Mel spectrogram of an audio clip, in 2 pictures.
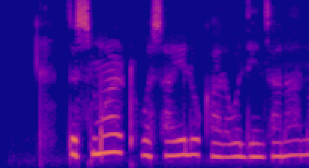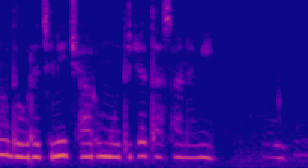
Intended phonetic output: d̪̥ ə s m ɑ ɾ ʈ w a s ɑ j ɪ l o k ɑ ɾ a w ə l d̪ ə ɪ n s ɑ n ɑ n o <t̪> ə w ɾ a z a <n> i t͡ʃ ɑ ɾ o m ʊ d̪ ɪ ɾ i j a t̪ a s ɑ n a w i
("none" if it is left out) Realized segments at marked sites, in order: d̪, n

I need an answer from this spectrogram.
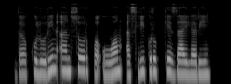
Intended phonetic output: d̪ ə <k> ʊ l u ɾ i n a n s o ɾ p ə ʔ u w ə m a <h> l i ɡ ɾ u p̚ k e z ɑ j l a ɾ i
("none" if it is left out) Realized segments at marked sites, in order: k, s

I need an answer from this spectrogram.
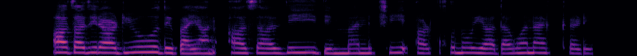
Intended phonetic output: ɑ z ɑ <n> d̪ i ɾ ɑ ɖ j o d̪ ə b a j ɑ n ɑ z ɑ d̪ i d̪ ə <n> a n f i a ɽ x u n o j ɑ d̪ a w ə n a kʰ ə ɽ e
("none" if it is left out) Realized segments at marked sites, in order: none, m

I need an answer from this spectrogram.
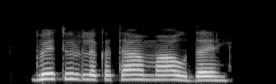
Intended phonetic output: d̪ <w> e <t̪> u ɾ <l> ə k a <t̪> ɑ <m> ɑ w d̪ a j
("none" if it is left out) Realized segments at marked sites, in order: w, t̪, l, t̪, m

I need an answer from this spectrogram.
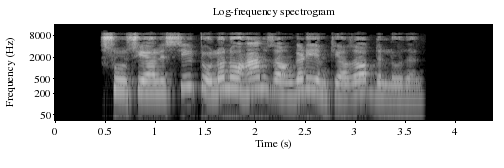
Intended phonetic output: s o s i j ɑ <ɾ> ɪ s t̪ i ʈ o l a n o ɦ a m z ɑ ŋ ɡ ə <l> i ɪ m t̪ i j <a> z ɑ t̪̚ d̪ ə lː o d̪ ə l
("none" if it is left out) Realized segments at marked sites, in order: l, ɽ, ɑ

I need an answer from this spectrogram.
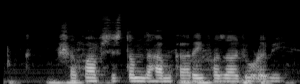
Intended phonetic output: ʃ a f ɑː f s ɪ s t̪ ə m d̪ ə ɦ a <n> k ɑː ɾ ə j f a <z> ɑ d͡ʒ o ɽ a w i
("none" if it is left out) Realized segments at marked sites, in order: m, z

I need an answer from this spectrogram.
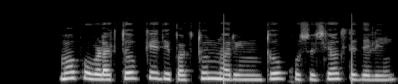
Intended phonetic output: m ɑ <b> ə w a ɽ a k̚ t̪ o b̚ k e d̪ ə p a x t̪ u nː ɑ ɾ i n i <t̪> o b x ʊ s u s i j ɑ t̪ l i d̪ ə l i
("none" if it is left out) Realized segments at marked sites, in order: p, t̪

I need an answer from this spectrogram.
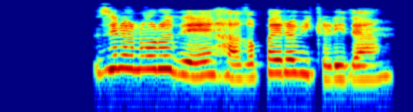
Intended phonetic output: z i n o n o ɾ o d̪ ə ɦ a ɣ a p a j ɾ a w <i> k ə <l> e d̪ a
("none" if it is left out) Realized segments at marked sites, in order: i, ɽ

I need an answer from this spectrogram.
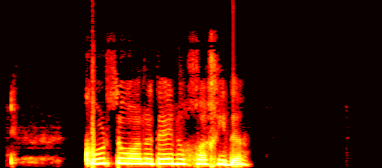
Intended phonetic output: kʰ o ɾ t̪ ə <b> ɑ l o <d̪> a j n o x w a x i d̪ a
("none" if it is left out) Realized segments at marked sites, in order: w, d̪

